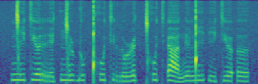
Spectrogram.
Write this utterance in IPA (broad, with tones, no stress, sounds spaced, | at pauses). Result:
ŋ͡ǀ i˦ tʲ œ˦ r e˨ tʲ ŋ͡ǀ y˦ ɖ u˦ ǃʰ u˦ tʲ r u˨ ɭ ə˦ tʲ ǀʰ u˦ tʲ ʔ a˦˨ n ɪ˦ ŋ͡ǃ i˦ ʔ i˨ tʲ œ˦ ʔ ə˦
